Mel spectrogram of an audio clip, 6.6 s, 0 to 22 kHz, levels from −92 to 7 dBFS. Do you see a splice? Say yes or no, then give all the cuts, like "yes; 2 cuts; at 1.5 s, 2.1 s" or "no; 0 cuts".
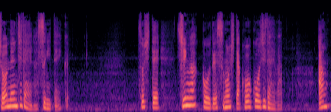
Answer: no; 0 cuts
